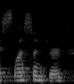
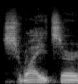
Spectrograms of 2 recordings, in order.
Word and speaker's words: Schweitzer: Her name was Mary Schlesinger. She got the name wrong.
